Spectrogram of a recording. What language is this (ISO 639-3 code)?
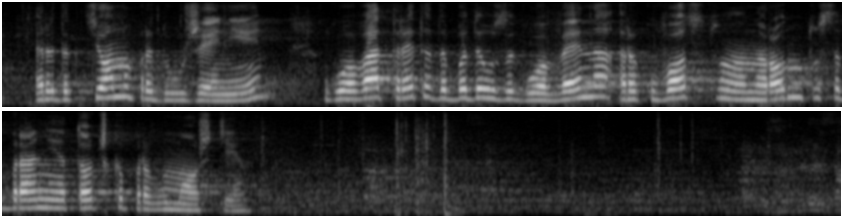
bul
